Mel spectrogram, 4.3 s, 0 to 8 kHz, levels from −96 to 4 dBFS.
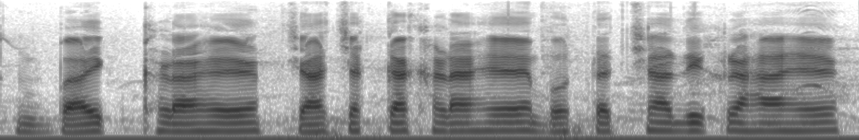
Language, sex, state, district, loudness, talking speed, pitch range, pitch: Hindi, male, Chhattisgarh, Sarguja, -21 LUFS, 165 wpm, 120-135 Hz, 130 Hz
